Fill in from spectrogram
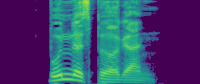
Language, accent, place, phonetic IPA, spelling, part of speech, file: German, Germany, Berlin, [ˈbʊndəsˌbʏʁɡɐn], Bundesbürgern, noun, De-Bundesbürgern.ogg
- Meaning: dative plural of Bundesbürger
